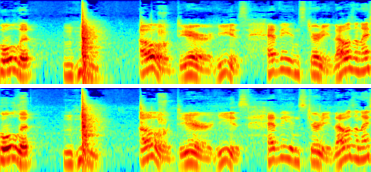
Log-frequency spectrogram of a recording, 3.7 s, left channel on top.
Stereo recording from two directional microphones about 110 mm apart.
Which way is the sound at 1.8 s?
65° left (ahead or behind).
